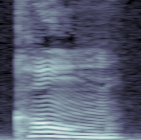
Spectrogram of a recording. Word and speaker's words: comb: I'm going to teach you some of the words with silent letters. Let's begin. Silent B. Climb, climb. Comb, comb.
